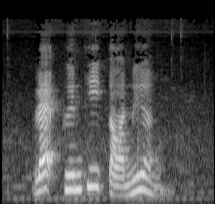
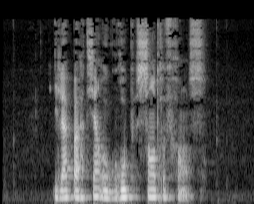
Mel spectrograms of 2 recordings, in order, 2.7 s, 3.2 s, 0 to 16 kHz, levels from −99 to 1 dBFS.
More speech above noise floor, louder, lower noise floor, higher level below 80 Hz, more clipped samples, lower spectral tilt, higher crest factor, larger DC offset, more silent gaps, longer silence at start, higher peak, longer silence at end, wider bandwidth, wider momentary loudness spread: second, 37 dB vs 44 dB; about the same, -18 LUFS vs -20 LUFS; second, -54 dBFS vs -64 dBFS; second, -66 dBFS vs -54 dBFS; neither; about the same, -5.5 dB/octave vs -4.5 dB/octave; about the same, 18 dB vs 20 dB; neither; neither; second, 0.45 s vs 0.7 s; about the same, -2 dBFS vs -2 dBFS; about the same, 0.65 s vs 0.65 s; second, 10 kHz vs 11.5 kHz; about the same, 11 LU vs 10 LU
